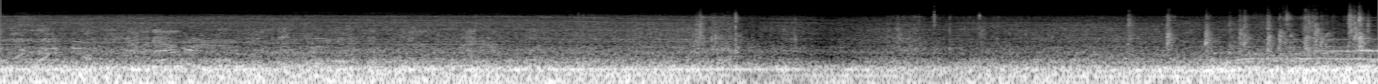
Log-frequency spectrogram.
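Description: Aircraft wheels rumble and thump over the runway.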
